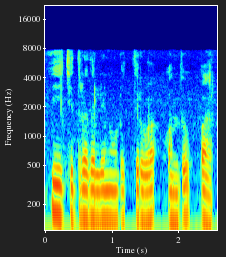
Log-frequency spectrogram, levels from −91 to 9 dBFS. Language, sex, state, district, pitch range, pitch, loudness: Kannada, male, Karnataka, Koppal, 130-140 Hz, 140 Hz, -16 LUFS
